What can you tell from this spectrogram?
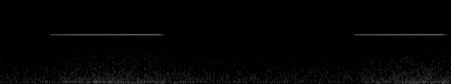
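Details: Adult hearing test demonstration: two steady high-pitched pure tones, each about one second, separated by a pause. They are presented in 5 dB ascending steps to find the threshold. Client reports trouble hearing in background noise; pure-tone audiometry test tones.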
